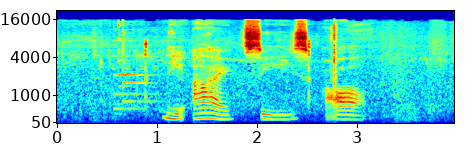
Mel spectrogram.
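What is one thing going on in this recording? A young woman speaks calmly in short phrases.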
